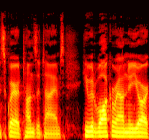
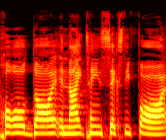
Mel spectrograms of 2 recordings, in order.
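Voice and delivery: put-on over-the-top British accent, higher; 9 semitones higher than usual. Joking around with friends: exaggerated English accent. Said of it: "going as far as I can with my English accent".

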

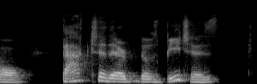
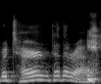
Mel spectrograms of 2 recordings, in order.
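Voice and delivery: sharp, fed-up sat-nav voice, raised pitch; 5 semitones higher than usual. Joking about navigation assistant scolding a driver: imitating annoyed navigation voice. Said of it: "That annoyed voice".

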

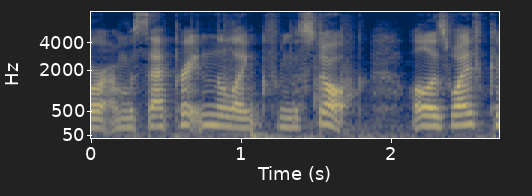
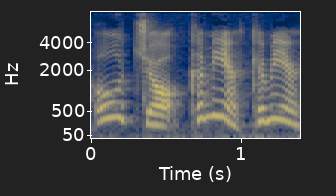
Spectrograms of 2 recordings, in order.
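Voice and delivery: eager calling out, pitched up, very slow; 8 semitones higher than usual. Cooking at the fire, a wife calls to her husband in the corner: crying out. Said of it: "cried the wife".

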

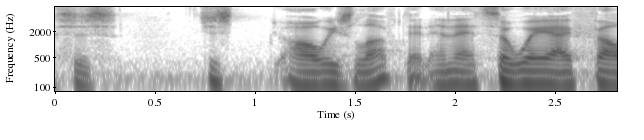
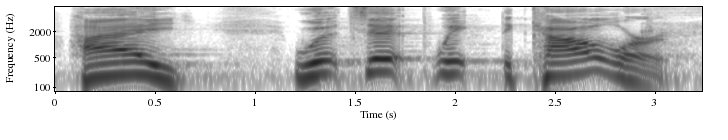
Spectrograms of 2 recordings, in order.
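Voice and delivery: very loud, very slow, thick hillbilly drawl; 8 semitones higher, 14 dB louder than usual. Retelling a story, speaker does Mitch's thick hillbilly accent. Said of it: "his really thick hillbilly accent".

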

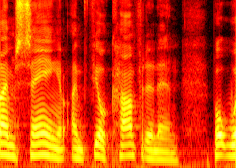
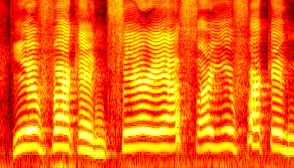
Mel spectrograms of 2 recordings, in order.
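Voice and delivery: mock awful screaming voice, higher and louder; 11 semitones higher, 7 dB louder than usual. Mocking the screaming woman being discussed: imitating her awful screaming voice. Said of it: "that's just a bad voice".

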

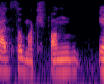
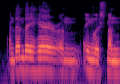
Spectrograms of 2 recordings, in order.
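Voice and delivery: ordinary talk

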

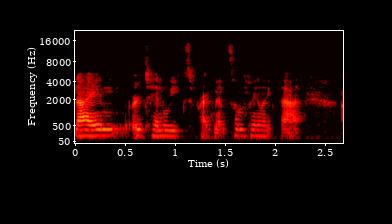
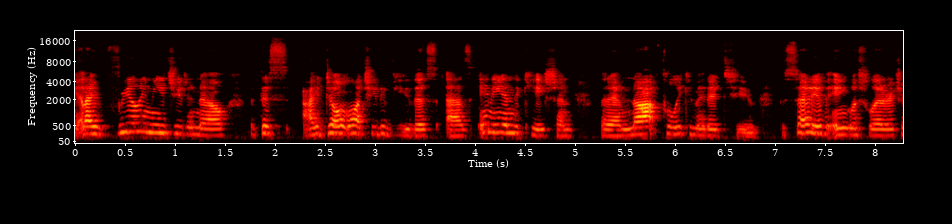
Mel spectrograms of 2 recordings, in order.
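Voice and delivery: normal talking voice

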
